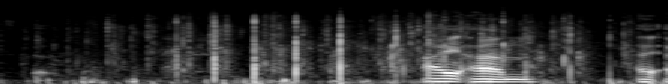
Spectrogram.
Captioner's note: audience applauding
